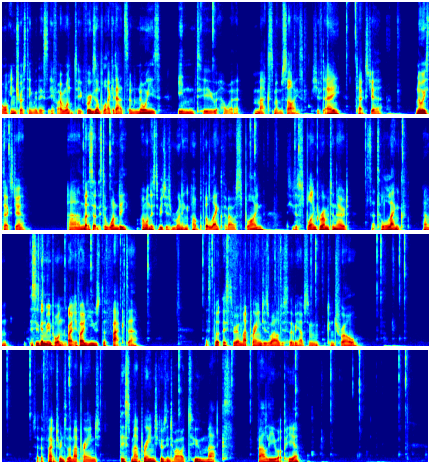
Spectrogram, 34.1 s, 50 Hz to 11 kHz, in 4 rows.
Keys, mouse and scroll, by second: 7.9 shift+a, 10.5-13.7 drag, 13.7 shift+d, 16.4 click, 17.7 ctrl+Right, 18.7 click, 20.9 drag, 23.2 x, 24.4 click, 24.6 shift+d, 25.6-26.0 drag, 30.4-31.3 drag, 32.0-32.6 drag.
